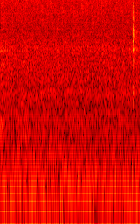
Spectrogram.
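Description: Steady low rumble of room air-conditioning, with no other sound standing out.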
